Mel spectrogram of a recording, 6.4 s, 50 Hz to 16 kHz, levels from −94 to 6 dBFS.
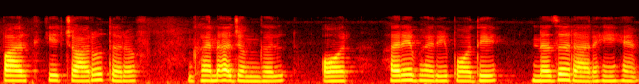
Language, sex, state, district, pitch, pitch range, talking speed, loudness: Hindi, female, Chandigarh, Chandigarh, 210 Hz, 200-215 Hz, 130 wpm, -18 LUFS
